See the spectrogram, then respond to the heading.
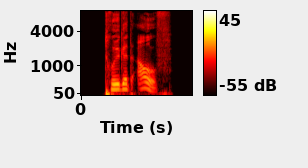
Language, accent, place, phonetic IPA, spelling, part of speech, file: German, Germany, Berlin, [ˌtʁyːɡət ˈaʊ̯f], trüget auf, verb, De-trüget auf.ogg
- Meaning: second-person plural subjunctive II of auftragen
